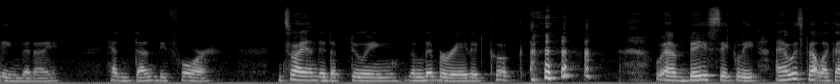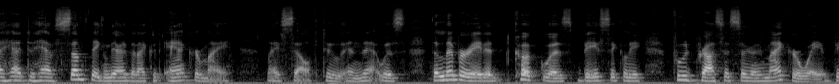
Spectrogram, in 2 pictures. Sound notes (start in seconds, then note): 5.4 laughs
